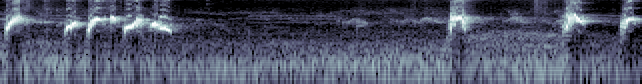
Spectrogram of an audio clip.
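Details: Red-whiskered bulbul, Thailand, southern master style song for exciting cage birds and teaching young: a rapid run of clear whistles, then a pause and three separate bright single notes.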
